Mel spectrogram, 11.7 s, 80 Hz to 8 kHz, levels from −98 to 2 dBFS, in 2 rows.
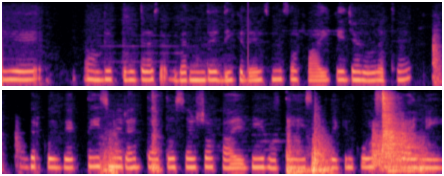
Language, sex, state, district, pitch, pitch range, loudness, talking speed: Hindi, female, Bihar, Jahanabad, 250 Hz, 240-260 Hz, -21 LUFS, 140 wpm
